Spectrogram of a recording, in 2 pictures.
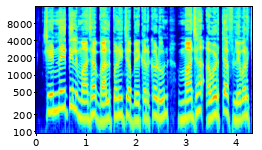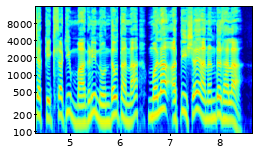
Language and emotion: Marathi, happy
